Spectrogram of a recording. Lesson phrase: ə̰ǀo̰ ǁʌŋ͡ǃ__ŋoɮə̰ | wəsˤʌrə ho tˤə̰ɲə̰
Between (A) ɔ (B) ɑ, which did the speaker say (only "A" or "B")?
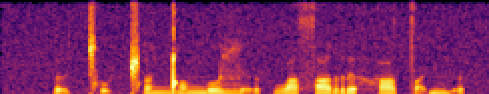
A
